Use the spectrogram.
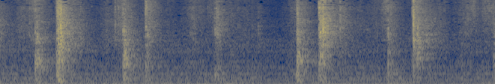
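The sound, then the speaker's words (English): Playing cards being handled on a table, with a few crisp papery snaps and flicks over soft rustling. The sound is fairly quiet, and no one talks. “something's telling me to take this card, set it to the side. All right, may I have some cards, please?”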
